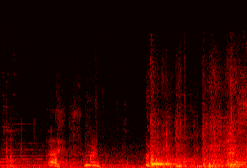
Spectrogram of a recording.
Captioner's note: retching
